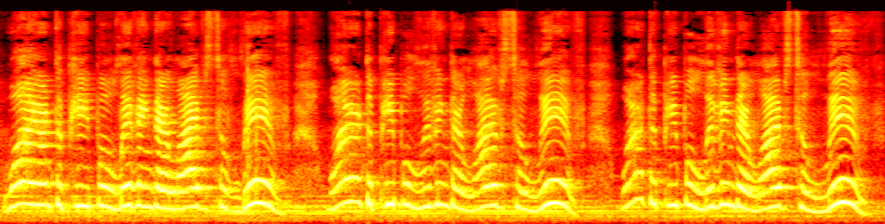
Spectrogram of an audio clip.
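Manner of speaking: frustrated pleading. Retold or imitated. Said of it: "getting so frustrated".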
